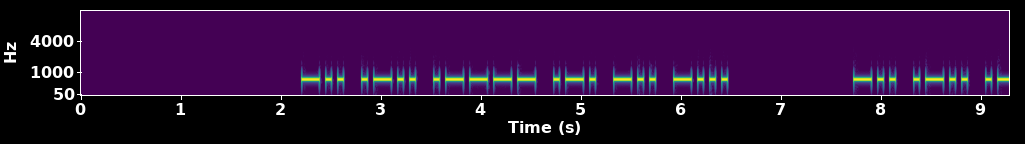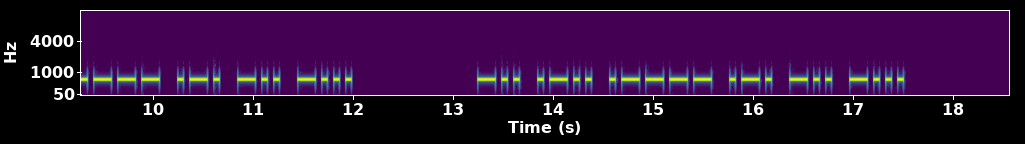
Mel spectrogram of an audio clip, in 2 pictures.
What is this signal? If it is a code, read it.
Morse code, heard as a keyed tone, about 20 wpm, 700 Hz. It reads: DL1RDB DL1RDB DL1RDB
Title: DXCC-100 Call Signs - 6 Characters - Repeated 3x - 20wpm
